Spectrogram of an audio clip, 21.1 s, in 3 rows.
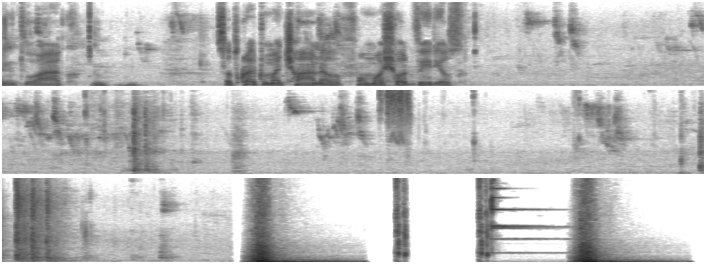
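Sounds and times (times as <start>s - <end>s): small birds chirping: 0.0s - 14.2s.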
